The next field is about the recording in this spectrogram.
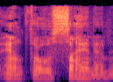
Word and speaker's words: anthocyanin: I was going to ask you if I pronounced anthocyanin right.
